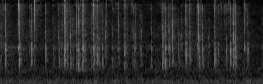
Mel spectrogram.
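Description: Rapid, steady clacking of someone typing on a mechanical keyboard, close and crisp, with keystrokes tumbling in a quick irregular rhythm and no talking.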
